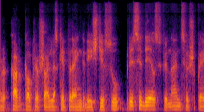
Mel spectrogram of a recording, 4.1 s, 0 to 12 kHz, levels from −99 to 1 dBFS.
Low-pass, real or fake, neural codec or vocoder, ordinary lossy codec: 10.8 kHz; fake; codec, 16 kHz in and 24 kHz out, 0.6 kbps, FocalCodec, streaming, 4096 codes; Opus, 24 kbps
